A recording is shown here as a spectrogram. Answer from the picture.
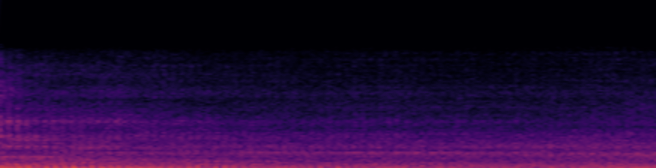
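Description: Express train pulling slowly out of the station behind an electric locomotive: a steady low rumble with a faint hum, growing a little near the end as the train comes closer.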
